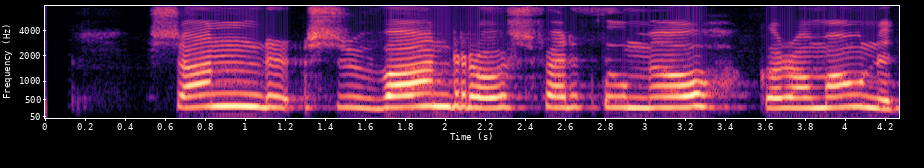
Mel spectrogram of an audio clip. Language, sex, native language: Icelandic, male, Icelandic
